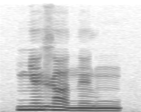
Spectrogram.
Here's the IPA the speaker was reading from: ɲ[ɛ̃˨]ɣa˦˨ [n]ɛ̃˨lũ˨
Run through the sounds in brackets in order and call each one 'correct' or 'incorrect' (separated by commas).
incorrect, correct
